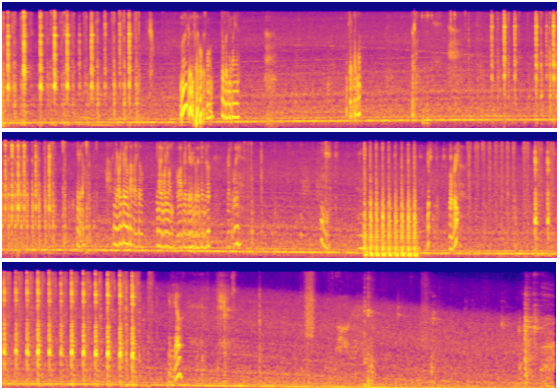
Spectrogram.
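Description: A ratchet wrench clicks rapidly in short bursts.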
